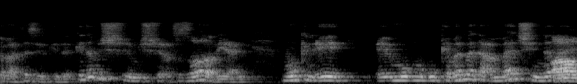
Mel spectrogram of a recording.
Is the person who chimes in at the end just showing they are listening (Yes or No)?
No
